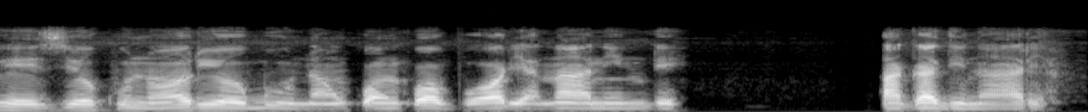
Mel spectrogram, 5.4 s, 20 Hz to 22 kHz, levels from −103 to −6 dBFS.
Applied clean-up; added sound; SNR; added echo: none; none; none; none.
